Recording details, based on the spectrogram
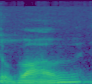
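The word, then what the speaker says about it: וו: The sound of vav, because the vav is wav, actually, in the original pronunciation, it's wav, and then wah, and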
